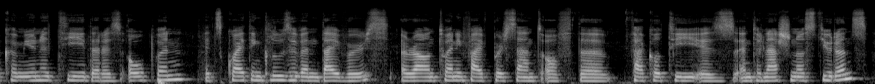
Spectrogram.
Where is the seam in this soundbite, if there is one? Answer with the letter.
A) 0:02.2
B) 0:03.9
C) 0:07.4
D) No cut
D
